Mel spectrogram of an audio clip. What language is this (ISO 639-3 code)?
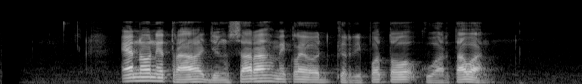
sun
